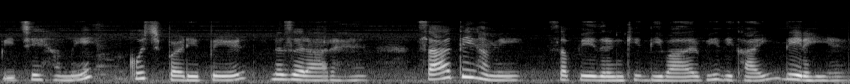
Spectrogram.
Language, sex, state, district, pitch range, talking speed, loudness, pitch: Hindi, female, Chhattisgarh, Raipur, 185-220 Hz, 150 wpm, -17 LUFS, 195 Hz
